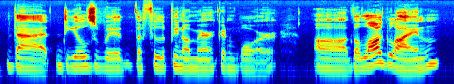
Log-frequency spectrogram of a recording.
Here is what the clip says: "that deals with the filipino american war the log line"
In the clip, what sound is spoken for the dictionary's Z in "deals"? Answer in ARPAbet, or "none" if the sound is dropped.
Z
